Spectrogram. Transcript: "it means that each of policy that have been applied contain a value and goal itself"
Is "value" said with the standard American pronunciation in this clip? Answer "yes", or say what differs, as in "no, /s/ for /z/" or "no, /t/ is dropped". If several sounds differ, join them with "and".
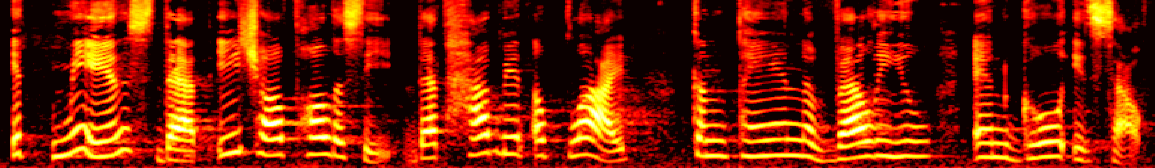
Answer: yes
